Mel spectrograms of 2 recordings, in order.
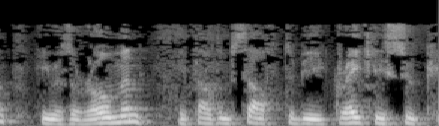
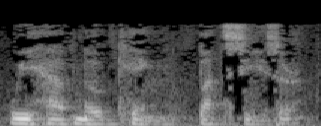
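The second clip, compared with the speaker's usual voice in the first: subdued retold reply; 3 semitones lower, 9 dB quieter than usual. Preacher quoting the chief priests' actual answer, subdued and soft. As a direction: quote it low-key, much softer. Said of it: "the chief priests instead say".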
